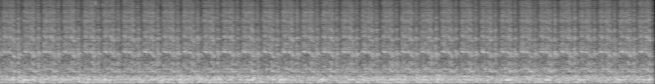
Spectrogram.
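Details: GreenMech Quad Chip wood chipper diesel, yearly service after battery charge: steady starter cranking with no firing or catch; no fuel in the system, air-locked, later bled by cracking injectors.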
